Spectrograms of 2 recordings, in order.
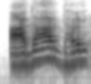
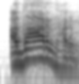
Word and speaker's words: अगार: सामान्य व्यवहार में हम आगार धर्म ऐसा भी उच्चारण करते हैं, परंतु आगार धर्म ऐसा शब्द नहीं है। अगार धर्म है, आ नहीं है, अगार धर्म।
